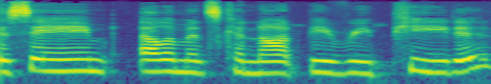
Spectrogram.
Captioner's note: speaking French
